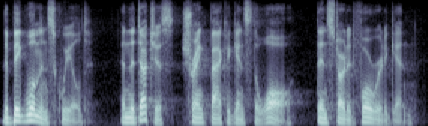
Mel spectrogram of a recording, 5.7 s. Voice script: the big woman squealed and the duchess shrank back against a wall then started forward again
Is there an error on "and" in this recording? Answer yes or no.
no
